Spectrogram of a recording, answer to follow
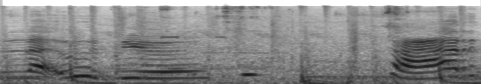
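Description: A woman's high, wavering voice, holding steady notes about halfway through.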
